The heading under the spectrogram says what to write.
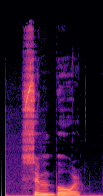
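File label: "symbol", Australian English; PictureDictionary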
